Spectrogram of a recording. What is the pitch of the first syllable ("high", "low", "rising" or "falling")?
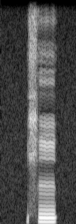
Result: high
